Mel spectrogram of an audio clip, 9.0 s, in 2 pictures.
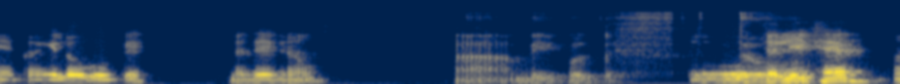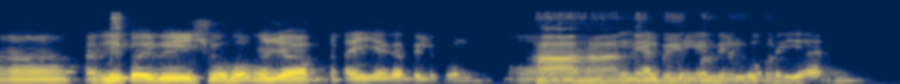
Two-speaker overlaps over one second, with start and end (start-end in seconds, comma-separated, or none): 7.2-8.5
